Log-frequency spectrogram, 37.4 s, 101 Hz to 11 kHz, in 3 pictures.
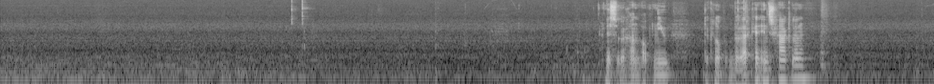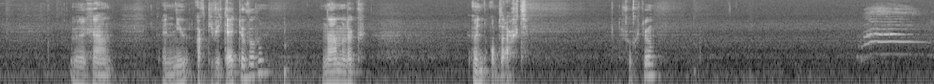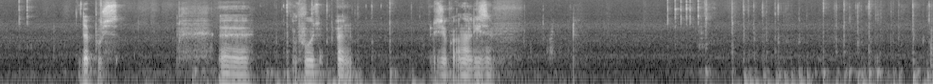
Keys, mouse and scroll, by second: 4.1 click, 6.4-7.4 scroll down 4, 8.5-8.9 scroll up 2, 10.0 click, 12.6-13.7 scroll down 4, 13.7-14.2 scroll up 2, 15.6 click, 19.4 click, 20.9 click, 25.3 click, 28.5-30.2 typing, 30.8 shift+Tab, 33.9 click, 34.7-37.3 typing.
